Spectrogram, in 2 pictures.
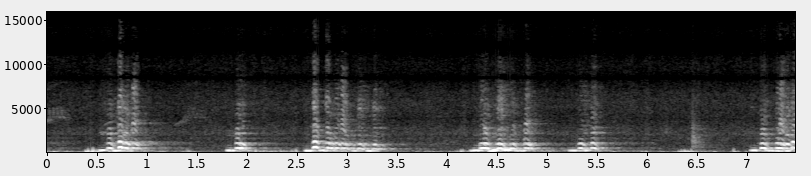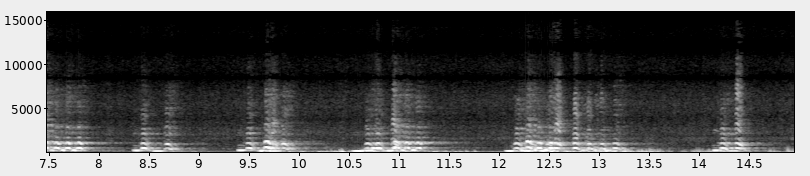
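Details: Siamang song recorded at Japan Monkey Center, throat sacs making the calls enormously loud: a steady series of loud, ringing hoots with swooping pitch, repeated roughly every second, with some low rumble between calls.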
